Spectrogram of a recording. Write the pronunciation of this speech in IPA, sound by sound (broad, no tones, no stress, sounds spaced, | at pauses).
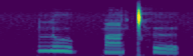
l u pː ã ǀʰ ɯ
